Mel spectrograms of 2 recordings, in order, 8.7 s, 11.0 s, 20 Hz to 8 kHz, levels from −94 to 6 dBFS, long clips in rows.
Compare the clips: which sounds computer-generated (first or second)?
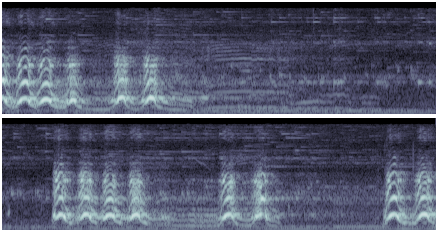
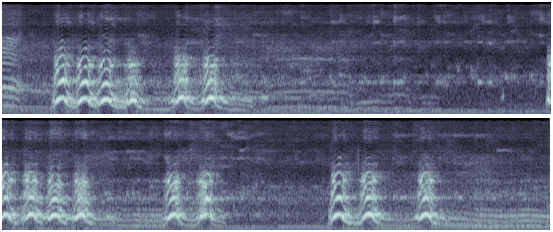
second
